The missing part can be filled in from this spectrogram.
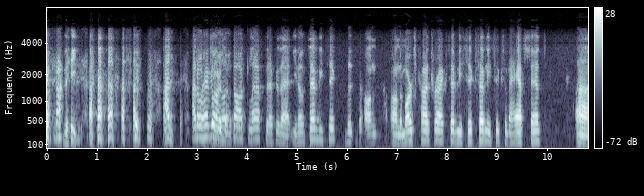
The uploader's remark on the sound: Monthly Conference Call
